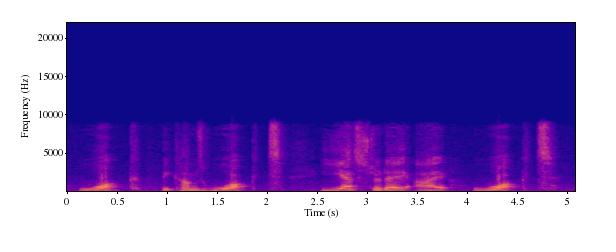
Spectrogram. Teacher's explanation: the word walk which has an unvoiced k sound at the end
